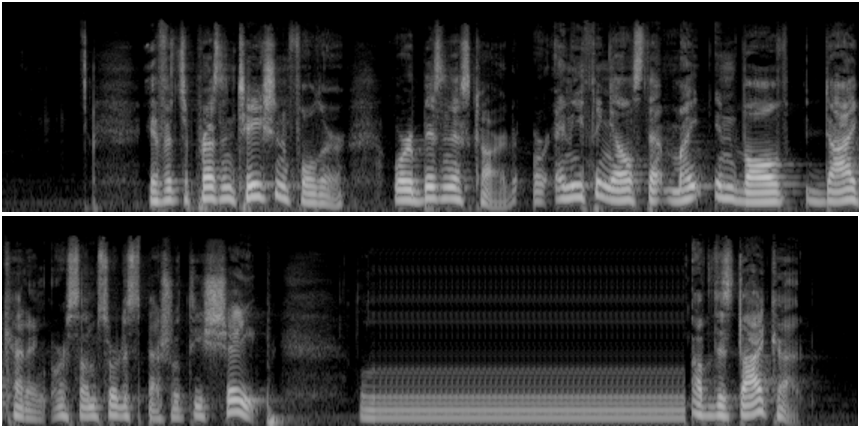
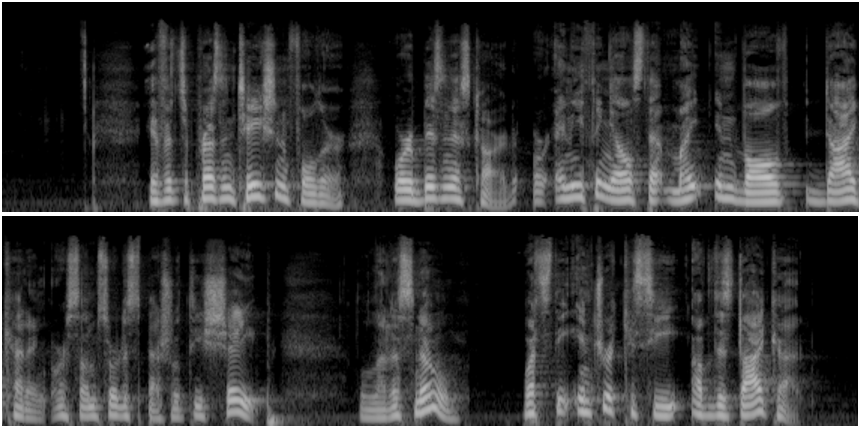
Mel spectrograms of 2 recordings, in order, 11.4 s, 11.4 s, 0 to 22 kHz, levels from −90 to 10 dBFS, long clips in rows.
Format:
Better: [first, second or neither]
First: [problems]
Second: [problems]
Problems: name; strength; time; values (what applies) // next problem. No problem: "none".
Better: second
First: audio freezing; at 8 s for 2 s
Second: none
